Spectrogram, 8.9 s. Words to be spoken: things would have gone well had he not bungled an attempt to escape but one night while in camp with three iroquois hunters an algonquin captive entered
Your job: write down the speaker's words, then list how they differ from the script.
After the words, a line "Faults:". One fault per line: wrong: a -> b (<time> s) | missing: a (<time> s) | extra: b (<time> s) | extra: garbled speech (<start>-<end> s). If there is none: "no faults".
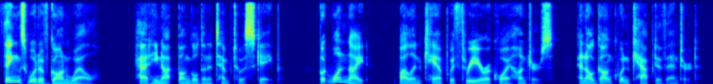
things would have gone well had he not bungled an attempt to escape but one night while in camp with three iroquois hunters an algonquin captive entered
Faults:
no faults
